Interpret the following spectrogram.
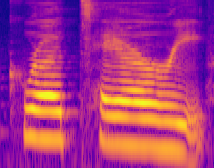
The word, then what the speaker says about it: secretary: Well, in this case, ARY at the end of words is gonna indicate that in American English, we're gonna pronounce the full word. Library, secretary, military.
